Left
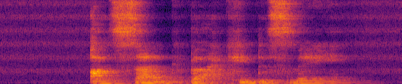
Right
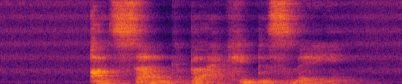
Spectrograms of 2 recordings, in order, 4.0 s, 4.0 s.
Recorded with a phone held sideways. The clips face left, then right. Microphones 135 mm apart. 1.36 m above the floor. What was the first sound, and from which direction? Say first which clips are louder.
A man speaking: left 1 dB; 20° left (ahead or behind).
